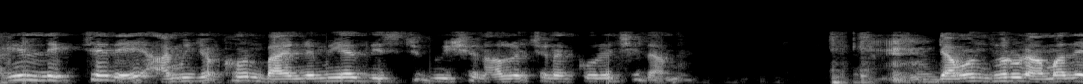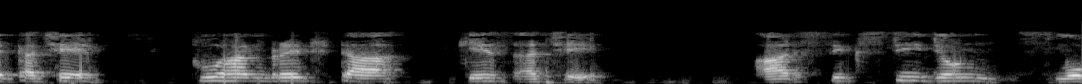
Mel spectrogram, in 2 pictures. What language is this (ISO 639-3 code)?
ben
